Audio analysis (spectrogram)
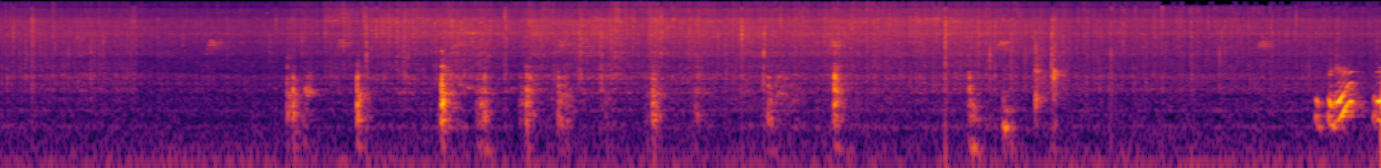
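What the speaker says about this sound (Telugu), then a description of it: "ఇట్లనే కలుపుతూ ఫ్రై చేయాలండి." Okra curry fries in a pan under a constant sizzle, punctuated by repeated sharp scrapes and clacks of a spoon stirring, close and without talk.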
